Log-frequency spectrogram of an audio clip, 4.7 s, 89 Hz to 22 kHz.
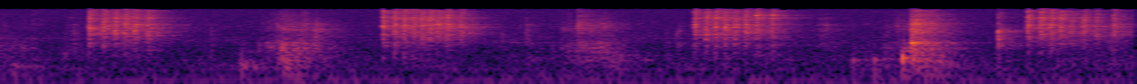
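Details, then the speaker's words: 1959 Harley-Davidson Ironhead Sportster (Harton), transmission, clutch and primary assembled. Turned over slowly without firing, a sharp metallic click comes in irregular bursts about once a second. Internal click, cause not yet found. "that click? Hear that click? Click again. Click again."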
